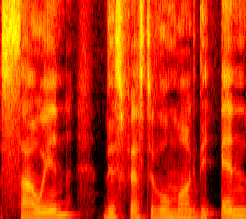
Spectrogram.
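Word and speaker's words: Samhain: Pronounced Sawin.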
